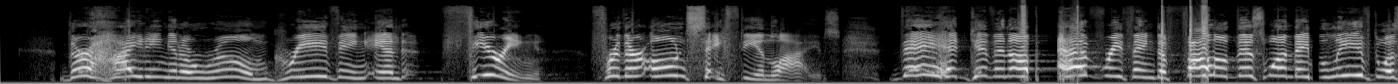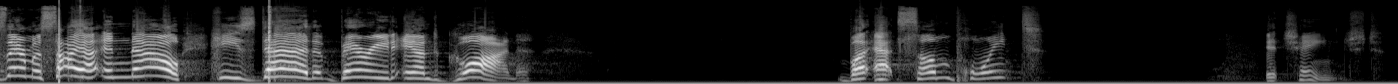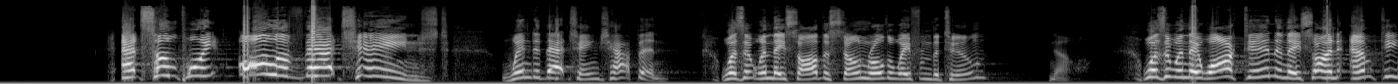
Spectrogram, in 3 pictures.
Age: 40-59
